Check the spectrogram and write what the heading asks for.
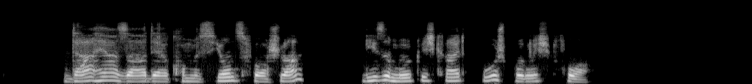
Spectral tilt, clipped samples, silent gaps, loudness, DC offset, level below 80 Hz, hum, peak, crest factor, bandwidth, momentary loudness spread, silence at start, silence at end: -6 dB/octave; under 0.1%; 3.11-3.24 s, 3.36-3.61 s, 4.67-4.82 s, 5.06-5.11 s; -18 LUFS; under 0.1%; -58 dBFS; none; -2 dBFS; 16 dB; 7.8 kHz; 8 LU; 0.65 s; 1.65 s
